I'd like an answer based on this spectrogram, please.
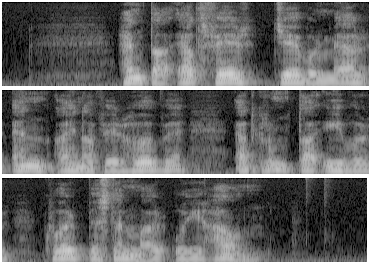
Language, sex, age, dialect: Faroese, male, 61+, Suðuroy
